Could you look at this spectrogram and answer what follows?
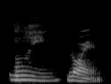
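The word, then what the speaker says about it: loin: इसकी pronunciation लॉइन, और उसकी लायन होती है प्रोनाउंसिएशन, उसकी देखो pronunciation, लायन, लायन, लायन, okay.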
